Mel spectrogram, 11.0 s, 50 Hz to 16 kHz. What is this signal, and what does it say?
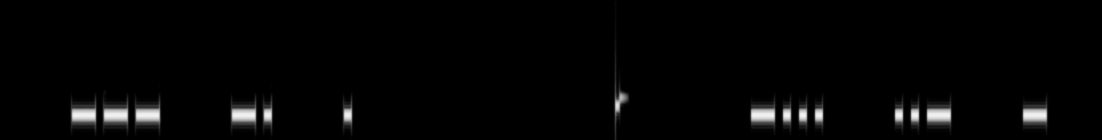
Morse code, heard as a keyed tone, about 15 wpm, spaced as for 9 wpm, 700 Hz. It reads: ONE BUT
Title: 3x Character Spacing - Top 100 Words - 15wpm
